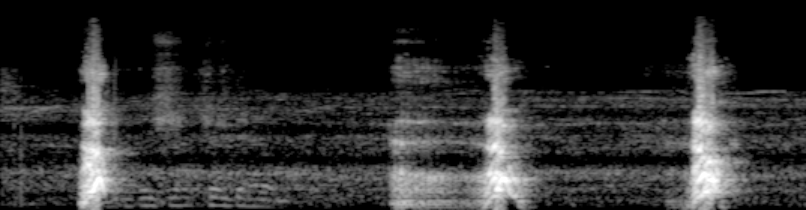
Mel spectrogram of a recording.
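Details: Barney, a golden retriever, having a blast on a Sunday afternoon, gives three loud, sharp barks spaced one to two seconds apart, with a softer bark-like sound just before the second.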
